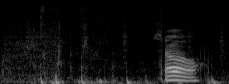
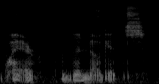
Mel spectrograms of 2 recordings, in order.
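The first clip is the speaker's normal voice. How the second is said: whisper; 18 dB quieter than usual. Acted. Asking quietly for the nuggets.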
